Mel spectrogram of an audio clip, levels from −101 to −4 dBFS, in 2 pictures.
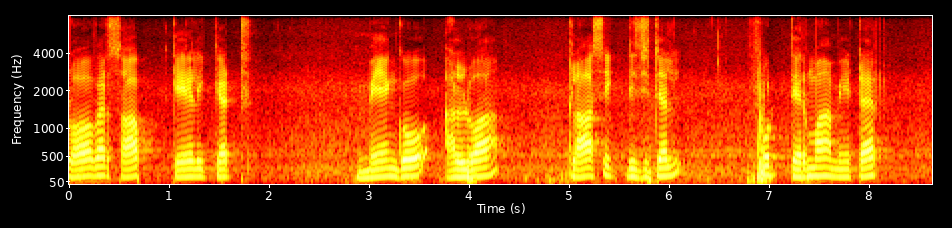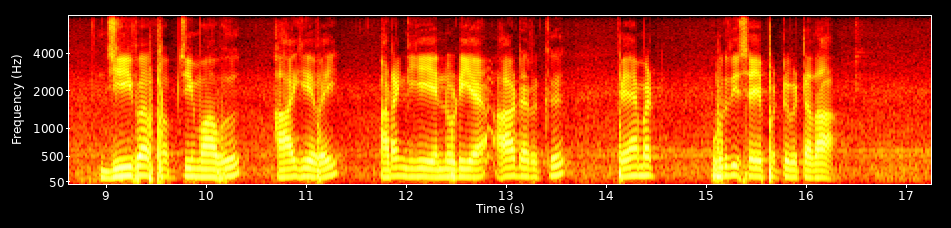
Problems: none marked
